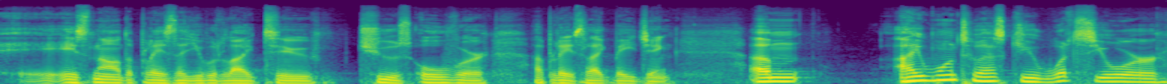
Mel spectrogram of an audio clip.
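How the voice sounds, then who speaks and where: Guy with a lowish voice, opinionated, keeps pushing questions, dry close sound. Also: dry recording. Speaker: co-host. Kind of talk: casual discussion.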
